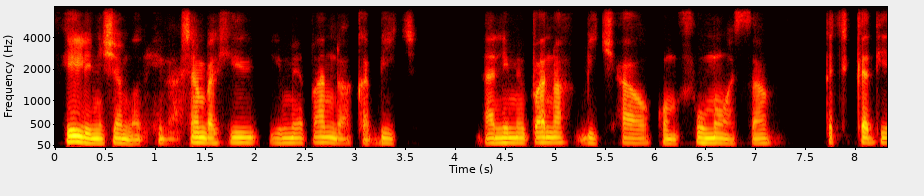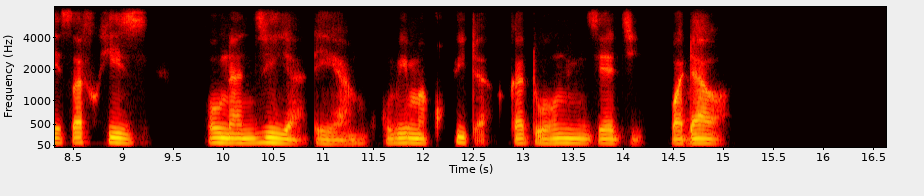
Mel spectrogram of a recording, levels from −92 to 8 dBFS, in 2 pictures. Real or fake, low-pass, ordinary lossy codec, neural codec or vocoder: fake; 7.2 kHz; Opus, 16 kbps; codec, 16 kHz, about 1 kbps, DyCAST, with the encoder's durations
